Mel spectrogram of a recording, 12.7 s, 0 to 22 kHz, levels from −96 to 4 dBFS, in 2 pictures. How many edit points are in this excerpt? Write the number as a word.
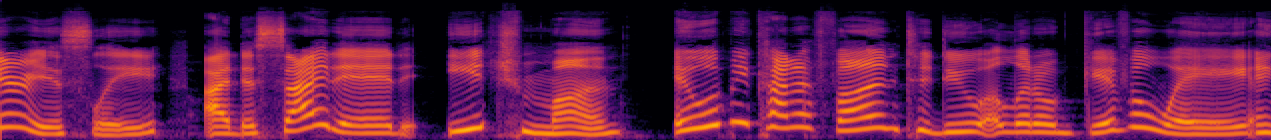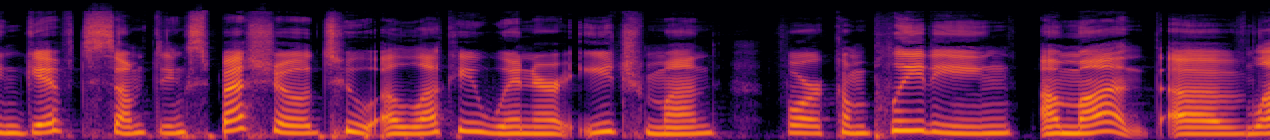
one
